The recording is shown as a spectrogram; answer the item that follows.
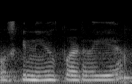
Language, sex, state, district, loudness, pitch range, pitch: Hindi, female, Uttar Pradesh, Jalaun, -23 LUFS, 205-210 Hz, 205 Hz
